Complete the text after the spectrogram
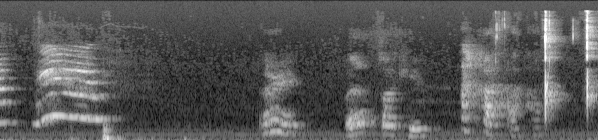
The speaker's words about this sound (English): Where'd you go? Meow meow. He went in the kitchen.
